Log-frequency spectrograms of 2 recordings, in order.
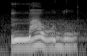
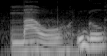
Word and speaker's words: Maoudo: Aujourd'hui, nous allons parler du prénom Maoudo. Mao Do. Do, Mao Do. Maoudo. C'est le diminutif de Maouedo, si c'est un Mao prénom.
